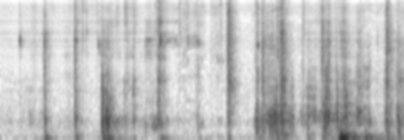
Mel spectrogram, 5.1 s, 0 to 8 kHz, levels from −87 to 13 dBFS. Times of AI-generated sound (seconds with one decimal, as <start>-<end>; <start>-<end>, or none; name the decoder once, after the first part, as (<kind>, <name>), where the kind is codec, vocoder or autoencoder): 0.0-2.2 (codec, DAC); 3.8-4.5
